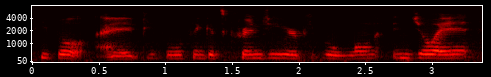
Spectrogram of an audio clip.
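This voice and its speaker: A young woman vlogs casually to camera, rambling and poking fun at herself, laughing and whispering asides. Her voice is medium-pitched and level in tone, a little fast, with a breathy edge.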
